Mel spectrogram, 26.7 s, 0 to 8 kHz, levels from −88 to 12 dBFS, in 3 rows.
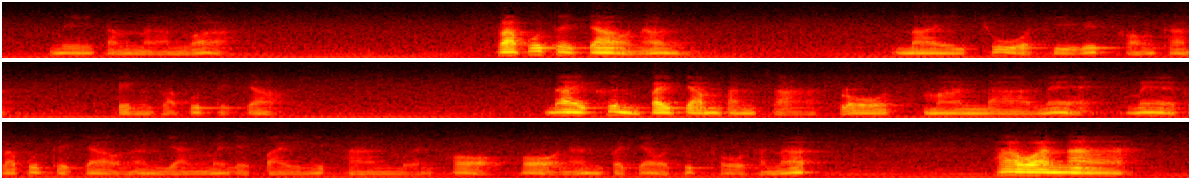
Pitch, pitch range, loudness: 90 Hz, 85-105 Hz, -27 LUFS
